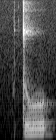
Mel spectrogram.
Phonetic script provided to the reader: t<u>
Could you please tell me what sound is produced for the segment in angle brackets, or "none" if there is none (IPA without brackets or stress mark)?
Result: u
